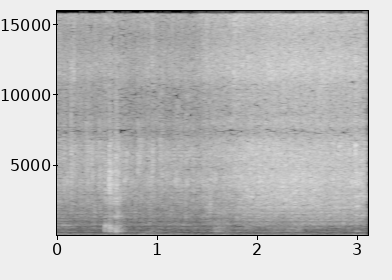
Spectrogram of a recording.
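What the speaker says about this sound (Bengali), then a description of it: "একটু ভাজা হবে আলুটা" Potatoes sizzle steadily in hot oil, with a brief stirring scrape near the start and the frying growing a little louder toward the end.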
